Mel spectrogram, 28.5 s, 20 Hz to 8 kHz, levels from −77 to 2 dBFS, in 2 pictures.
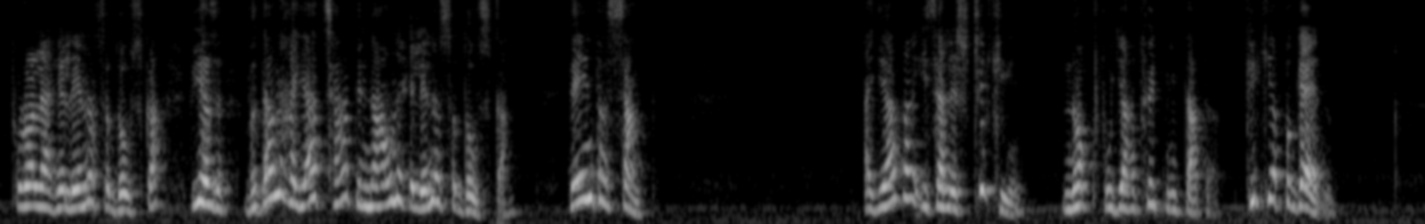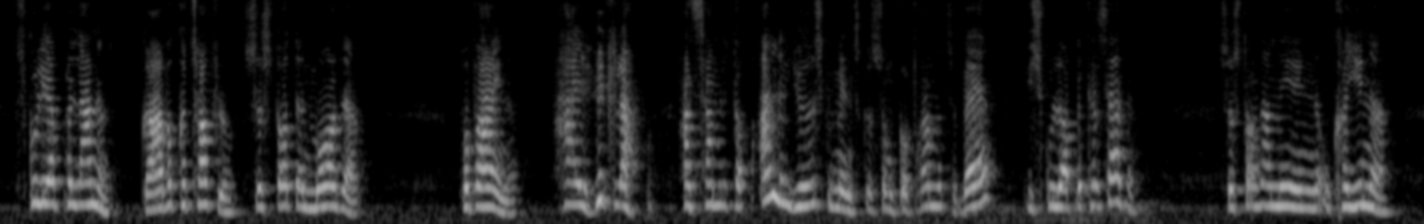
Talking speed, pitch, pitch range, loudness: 145 wpm, 260 Hz, 240-285 Hz, -29 LUFS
